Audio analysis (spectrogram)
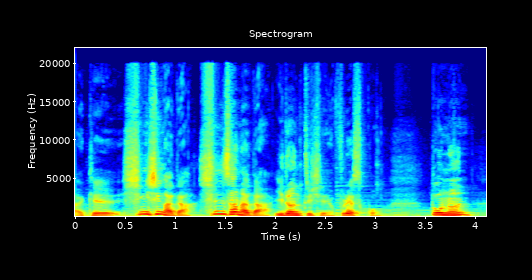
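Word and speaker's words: fresco: 프레스코, 스펠링이 F-R-E-S-C-O, 그래서 프레스코.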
